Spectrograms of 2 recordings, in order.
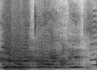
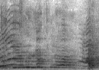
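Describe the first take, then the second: First: High, loud shrieking accusation; panicked scream. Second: High shriek broken by laughter; laughing mock scream. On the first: Retold or imitated. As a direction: shriek it out, pointing. Mother screaming, pointing at them. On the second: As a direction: scream it while cracking up. Repeat of mother's scream.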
